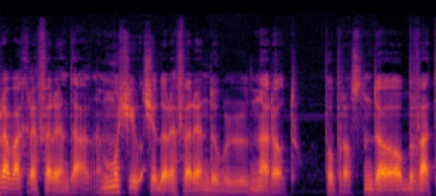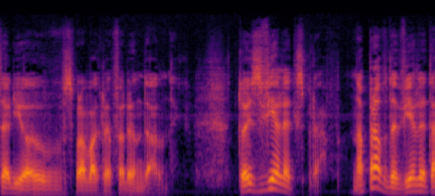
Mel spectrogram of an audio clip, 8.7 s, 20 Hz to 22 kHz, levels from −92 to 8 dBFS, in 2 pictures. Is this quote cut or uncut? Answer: cut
